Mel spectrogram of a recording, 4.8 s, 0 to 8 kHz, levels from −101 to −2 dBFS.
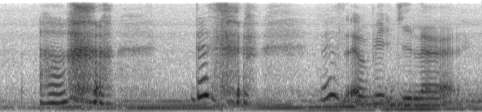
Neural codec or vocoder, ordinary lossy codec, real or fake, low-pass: none; none; real; 7.2 kHz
